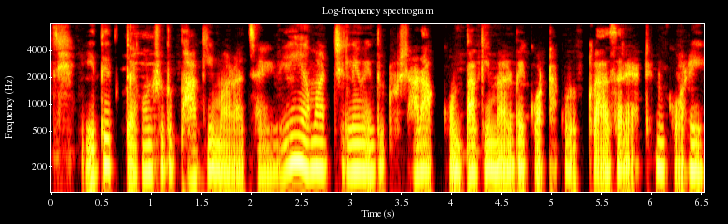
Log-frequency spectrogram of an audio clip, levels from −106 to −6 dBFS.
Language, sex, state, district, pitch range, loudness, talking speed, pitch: Bengali, female, West Bengal, Kolkata, 180-190 Hz, -26 LUFS, 185 wpm, 185 Hz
